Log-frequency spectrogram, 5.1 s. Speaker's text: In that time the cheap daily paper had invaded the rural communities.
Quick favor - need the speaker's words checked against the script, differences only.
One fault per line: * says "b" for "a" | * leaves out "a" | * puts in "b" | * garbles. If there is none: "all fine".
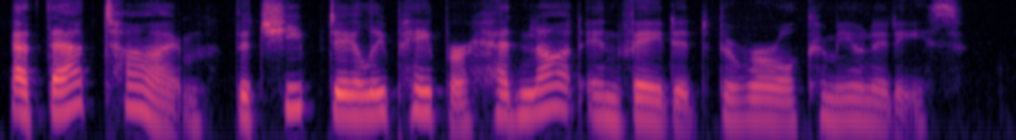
* says "At" for "In"
* puts in "not"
